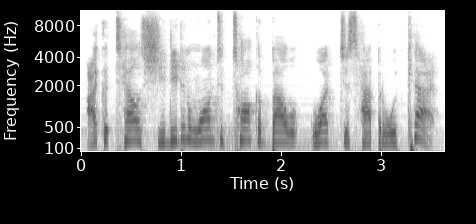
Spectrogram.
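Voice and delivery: normal talking voice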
